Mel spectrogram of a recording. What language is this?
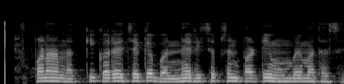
Gujarati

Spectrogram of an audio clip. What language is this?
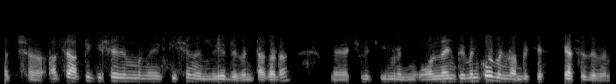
Bangla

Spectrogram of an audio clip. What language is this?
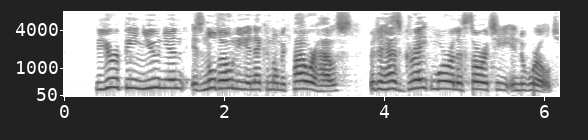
English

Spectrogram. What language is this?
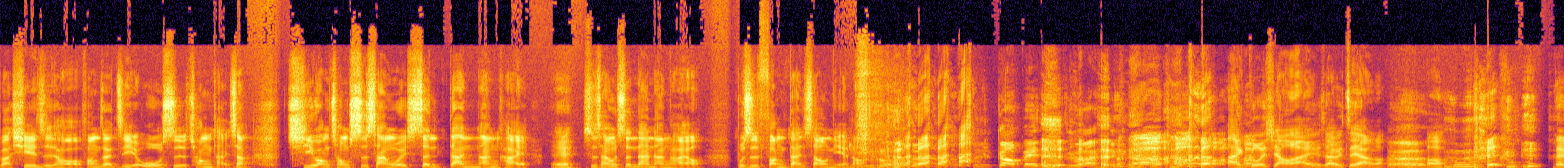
Chinese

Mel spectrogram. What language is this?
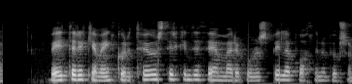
Icelandic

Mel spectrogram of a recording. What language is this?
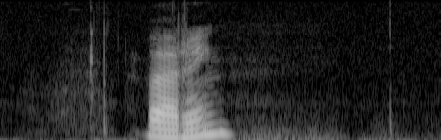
Swedish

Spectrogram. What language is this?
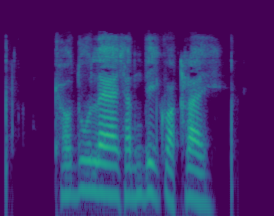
Thai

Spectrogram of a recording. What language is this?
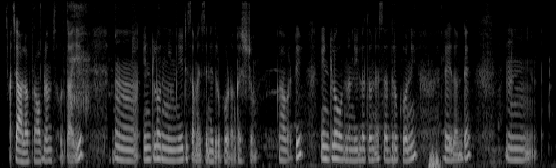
Telugu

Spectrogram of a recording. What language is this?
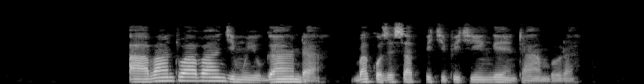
Ganda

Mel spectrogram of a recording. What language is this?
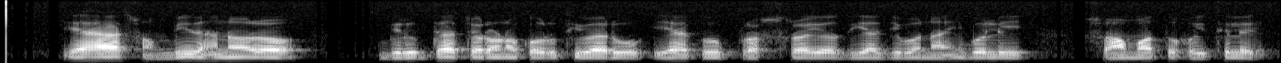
Odia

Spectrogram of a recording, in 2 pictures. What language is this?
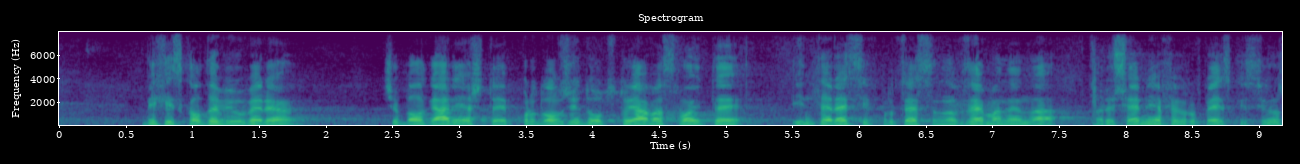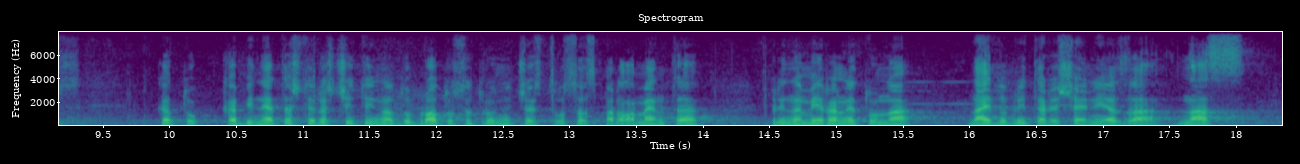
Bulgarian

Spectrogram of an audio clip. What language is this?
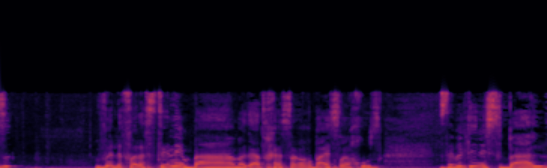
Hebrew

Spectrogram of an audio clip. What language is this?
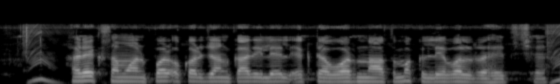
Maithili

